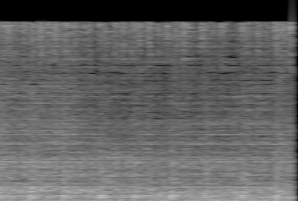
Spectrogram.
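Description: Hardcore punk band playing live: loud distorted electric guitar and drums in a dense, continuous wash of sound with frequent sharp drum hits.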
